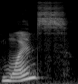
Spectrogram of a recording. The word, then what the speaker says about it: moins: The moins is not moins, but moins. The S is silent.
